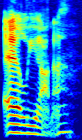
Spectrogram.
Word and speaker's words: Eliana: Eliana, right? You're very close. Eliana.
